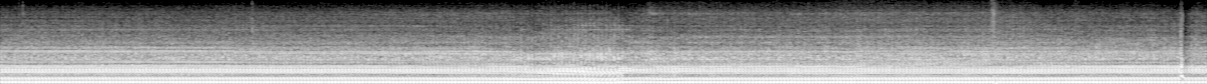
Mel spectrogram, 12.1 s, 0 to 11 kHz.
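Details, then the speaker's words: Brute 30-ton log splitter, Briggs & Stratton engine (9.5 ft-lb gross torque, roughly 5-6 hp), after no-start repair: steady even beat, sags briefly under splitting load then recovers cleanly; sounds healthy. "Well, it seemed to run good."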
